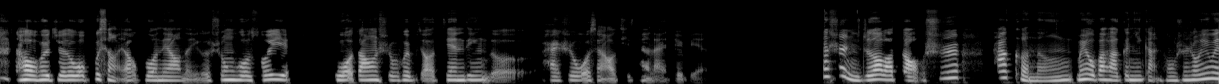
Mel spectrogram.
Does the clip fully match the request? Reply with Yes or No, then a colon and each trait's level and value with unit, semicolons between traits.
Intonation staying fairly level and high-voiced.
Yes: narrow, 2.1 semitones; high, 205 Hz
